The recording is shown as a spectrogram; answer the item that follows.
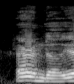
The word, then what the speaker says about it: Arendelle: Arendelle, yeah, there you go.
